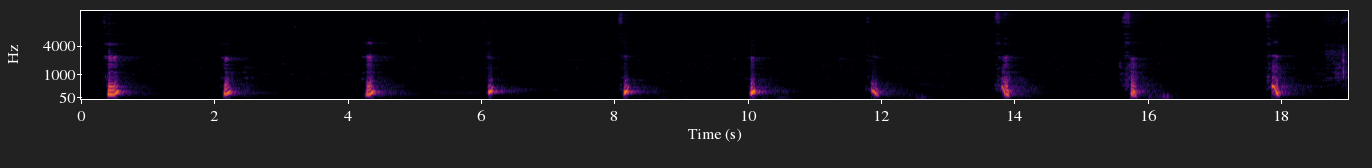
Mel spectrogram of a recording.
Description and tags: A few "hm" sounds.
